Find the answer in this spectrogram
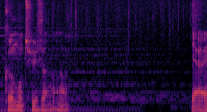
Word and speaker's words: comment: Like saying salut, saying comment tu vas. Yeah, and comment have a T at the end because let's make it hard instead of easy.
